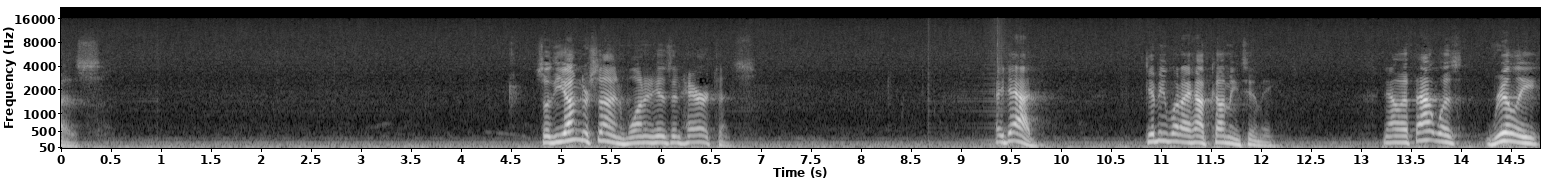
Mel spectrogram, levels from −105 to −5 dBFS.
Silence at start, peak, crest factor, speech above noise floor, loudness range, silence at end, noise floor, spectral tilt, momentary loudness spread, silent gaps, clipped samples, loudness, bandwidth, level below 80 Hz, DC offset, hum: 0 s; -10 dBFS; 22 dB; 21 dB; 20 LU; 0 s; -48 dBFS; -7 dB/octave; 25 LU; none; under 0.1%; -28 LUFS; 16 kHz; -46 dBFS; under 0.1%; none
